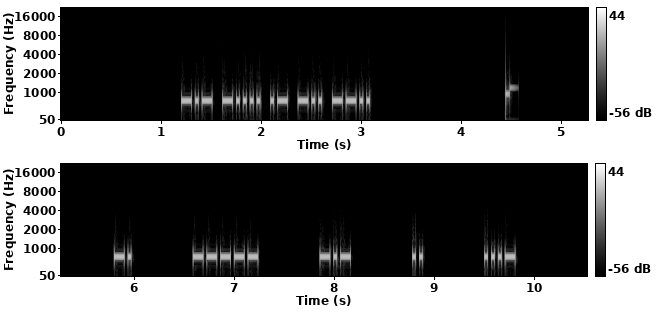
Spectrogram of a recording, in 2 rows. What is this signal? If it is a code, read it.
Morse code, heard as a keyed tone, about 36 wpm, spaced as for 18 wpm, 700 Hz. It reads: K6ADZ N0KIV
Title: USA Call Signs - 5 Characters - 6x Character Spacing - 35wpm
